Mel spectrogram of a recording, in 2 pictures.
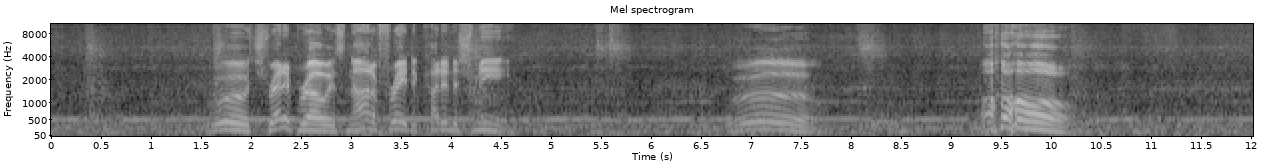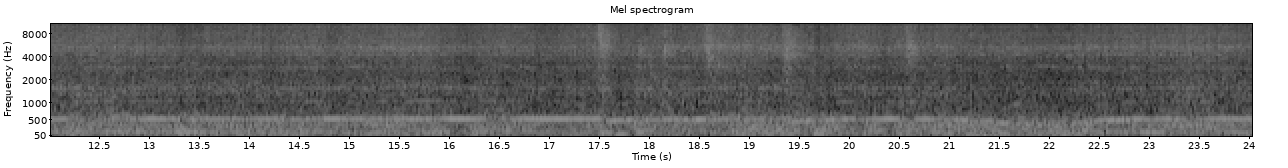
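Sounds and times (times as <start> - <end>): arena noise: 1.6 - 4.6, 6.8 - 7.8, 9.3 - 10.3.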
